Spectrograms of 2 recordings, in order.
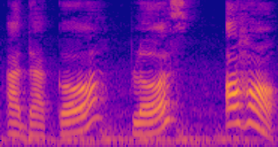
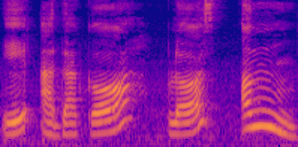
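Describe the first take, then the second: First: "आधा क plus अह" said slowly, ending on a breathy falling अह; teacher slowly joining क and अह; sounding out. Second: "आधा क plus अन" said slowly, ending on a long falling अन; teacher slowly joining क and अन; sounding out. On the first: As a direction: spell it out slowly, landing on अह. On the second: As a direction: spell it out slowly, landing on अन. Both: Shown as a demonstration. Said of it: "तो यहाँ देखिए".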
